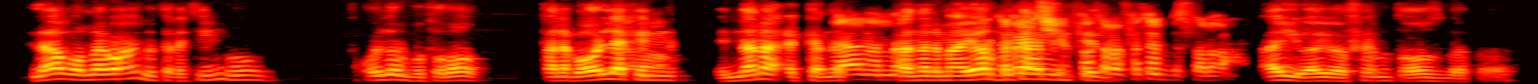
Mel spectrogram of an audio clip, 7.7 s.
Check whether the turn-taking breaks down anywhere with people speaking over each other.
Yes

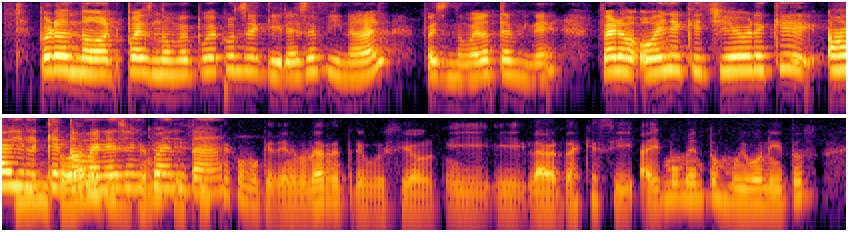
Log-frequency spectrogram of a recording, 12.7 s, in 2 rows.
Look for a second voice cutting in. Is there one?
Yes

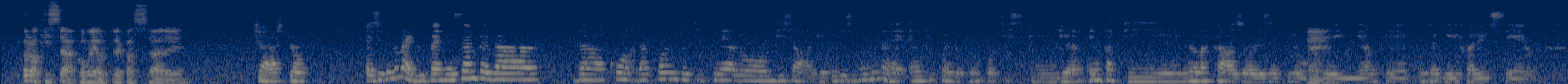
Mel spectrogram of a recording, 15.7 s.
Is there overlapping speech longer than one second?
No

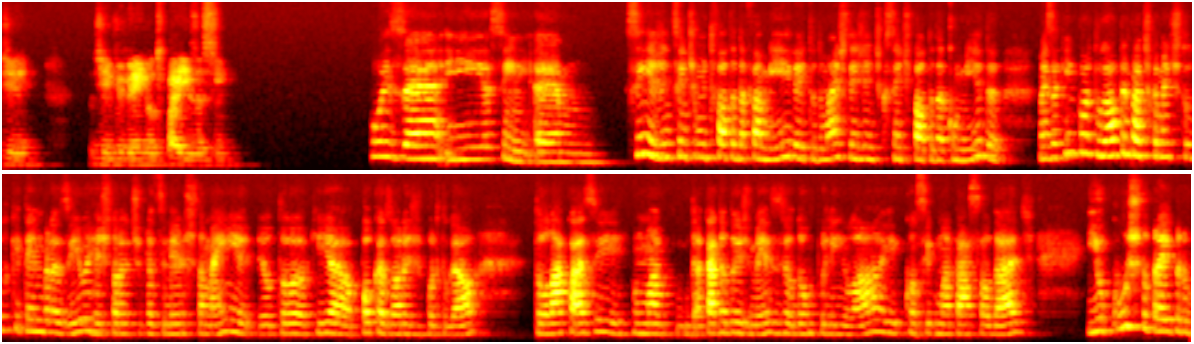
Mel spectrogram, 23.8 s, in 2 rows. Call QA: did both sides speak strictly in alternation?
Yes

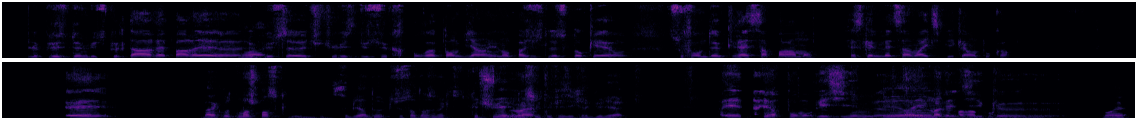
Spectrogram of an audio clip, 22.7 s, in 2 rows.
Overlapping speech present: Yes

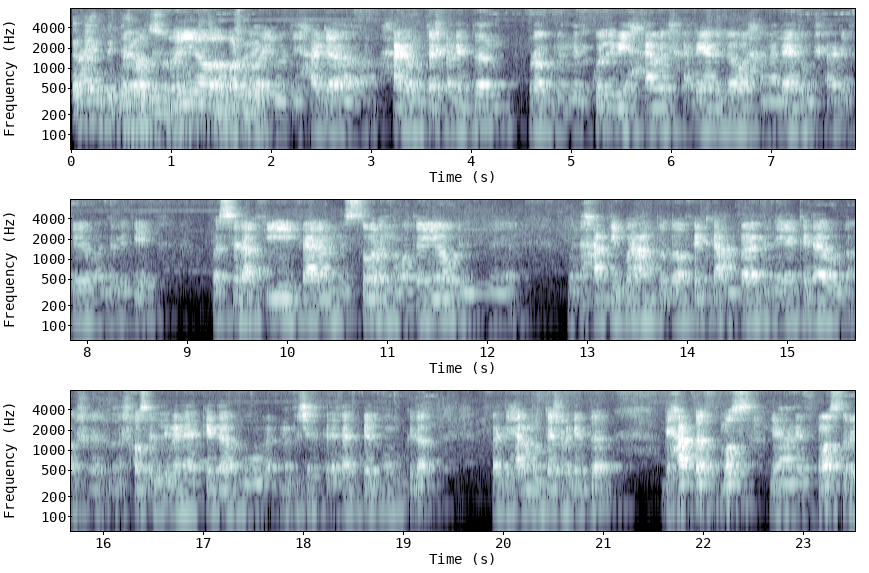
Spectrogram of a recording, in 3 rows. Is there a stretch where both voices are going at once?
Yes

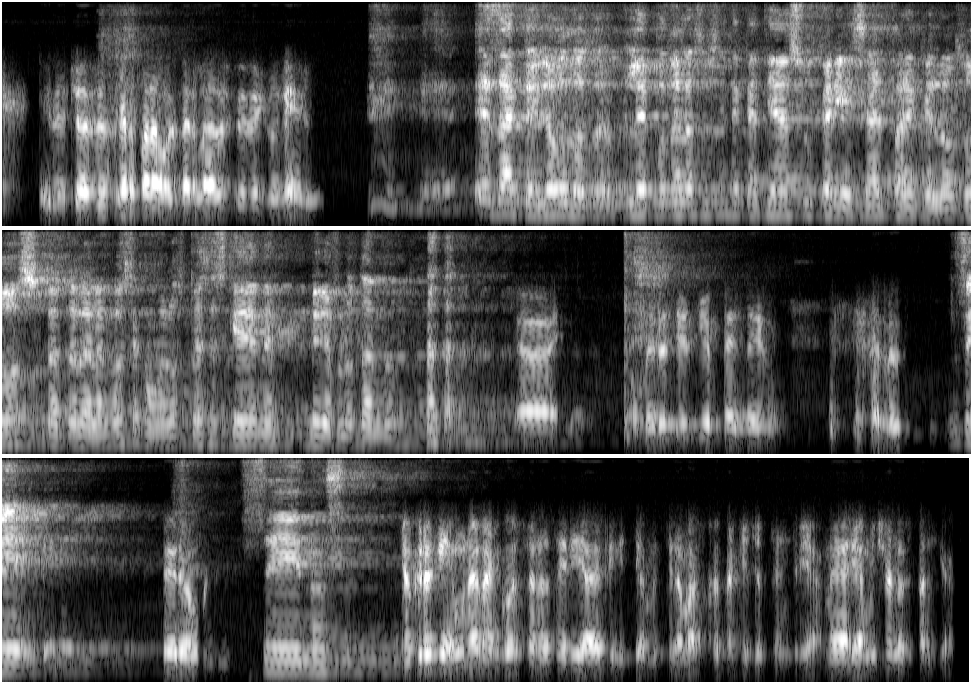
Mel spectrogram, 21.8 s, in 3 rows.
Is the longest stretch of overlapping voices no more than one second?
Yes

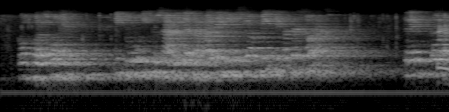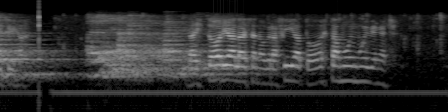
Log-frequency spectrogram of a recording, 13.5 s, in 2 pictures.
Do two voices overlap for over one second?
No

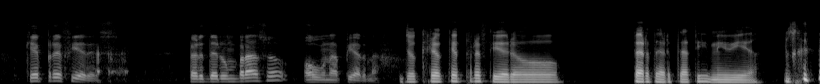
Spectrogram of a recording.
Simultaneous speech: No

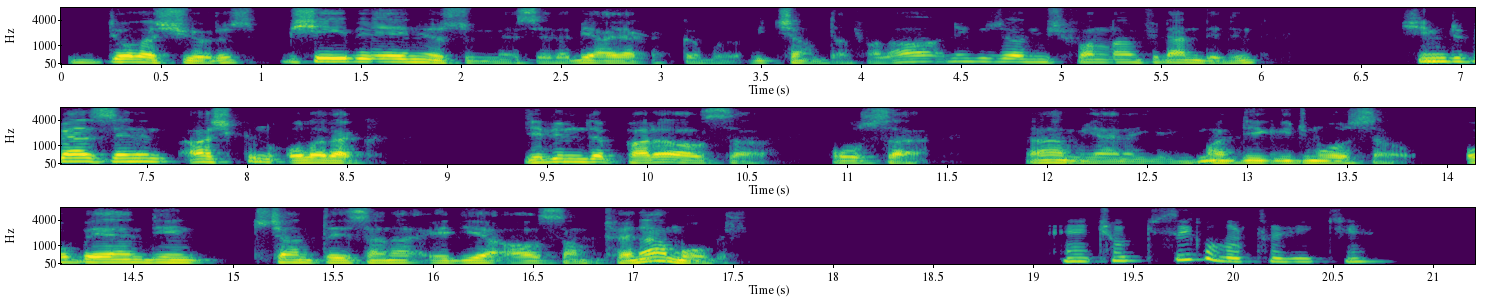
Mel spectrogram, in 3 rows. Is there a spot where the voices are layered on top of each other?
No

